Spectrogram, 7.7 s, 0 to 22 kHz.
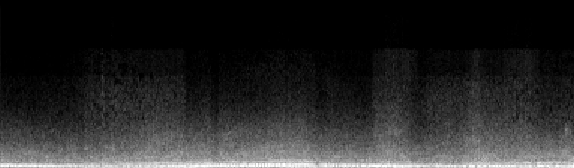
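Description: V8 Supercars racing on the Long Beach street circuit in a video game, several cars close together in a slipstream, a steady loud engine drone with rising and falling pitch as the cars accelerate and shift.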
